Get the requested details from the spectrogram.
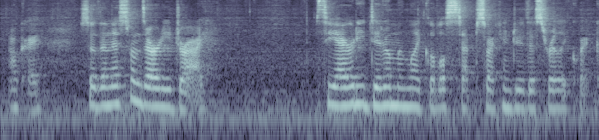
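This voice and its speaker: Soft-spoken, a woman talks at a fairly quick pace, her medium pitch held in fairly even intonation. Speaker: cake pop baker. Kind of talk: tutorial. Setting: live stream video.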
